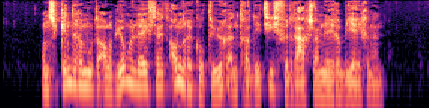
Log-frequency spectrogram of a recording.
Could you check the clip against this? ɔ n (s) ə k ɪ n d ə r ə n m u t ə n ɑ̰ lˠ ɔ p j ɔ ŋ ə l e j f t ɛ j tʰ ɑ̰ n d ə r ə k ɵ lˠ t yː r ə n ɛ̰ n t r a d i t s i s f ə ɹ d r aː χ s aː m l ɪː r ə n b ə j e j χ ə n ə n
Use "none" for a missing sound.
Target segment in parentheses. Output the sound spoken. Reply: z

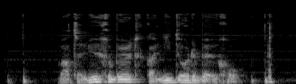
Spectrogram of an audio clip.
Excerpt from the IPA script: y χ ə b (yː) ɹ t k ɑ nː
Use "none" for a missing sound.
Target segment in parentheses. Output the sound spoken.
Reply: øː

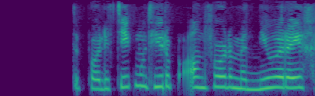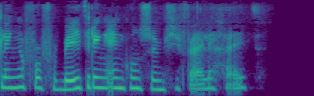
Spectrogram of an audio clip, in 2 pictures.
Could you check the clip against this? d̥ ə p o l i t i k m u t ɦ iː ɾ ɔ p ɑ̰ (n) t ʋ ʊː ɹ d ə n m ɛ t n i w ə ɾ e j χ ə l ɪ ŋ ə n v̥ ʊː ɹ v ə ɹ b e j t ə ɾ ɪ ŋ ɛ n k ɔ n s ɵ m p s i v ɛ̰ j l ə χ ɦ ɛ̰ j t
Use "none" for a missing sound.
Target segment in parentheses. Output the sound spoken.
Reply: n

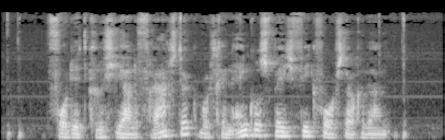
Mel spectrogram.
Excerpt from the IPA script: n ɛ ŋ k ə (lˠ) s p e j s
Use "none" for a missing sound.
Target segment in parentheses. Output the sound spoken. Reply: lˠ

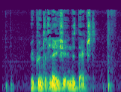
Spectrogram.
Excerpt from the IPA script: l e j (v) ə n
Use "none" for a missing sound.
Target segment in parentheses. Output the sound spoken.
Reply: z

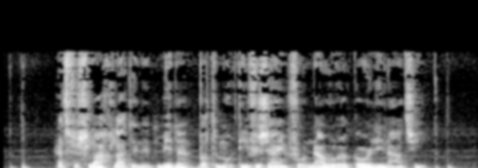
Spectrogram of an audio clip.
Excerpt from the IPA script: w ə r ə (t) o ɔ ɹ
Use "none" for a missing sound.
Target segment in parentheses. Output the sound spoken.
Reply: k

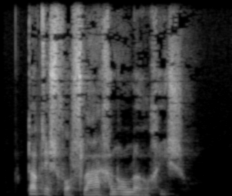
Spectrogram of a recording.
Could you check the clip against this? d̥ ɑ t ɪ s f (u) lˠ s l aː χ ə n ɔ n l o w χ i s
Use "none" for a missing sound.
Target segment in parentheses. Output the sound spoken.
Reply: ɔ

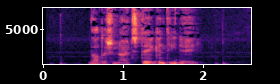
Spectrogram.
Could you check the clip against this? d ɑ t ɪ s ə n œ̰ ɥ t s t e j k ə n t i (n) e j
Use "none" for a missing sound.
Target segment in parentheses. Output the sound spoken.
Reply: d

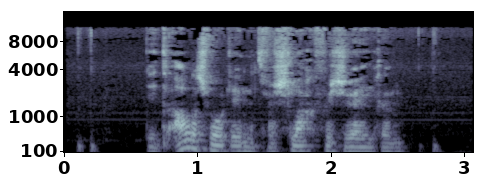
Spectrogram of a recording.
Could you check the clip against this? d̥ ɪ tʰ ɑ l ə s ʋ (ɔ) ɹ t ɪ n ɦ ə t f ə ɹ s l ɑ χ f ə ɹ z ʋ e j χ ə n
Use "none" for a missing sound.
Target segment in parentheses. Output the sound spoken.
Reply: ɔ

